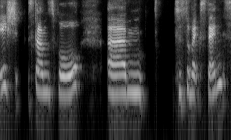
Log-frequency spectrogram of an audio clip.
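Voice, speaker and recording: With a Brummie accent, a woman speaks in an animated tone and lively intonation on a very clean recording with a silent background. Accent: Brummie (Birmingham) English. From Birmingham, England. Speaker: business and branding coach. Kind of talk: interview.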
